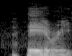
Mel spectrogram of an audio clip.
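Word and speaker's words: Puhiri: from Peri Peri Peri I never know how to say his name p u h i r i Peri I think it is Peri huge this is a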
